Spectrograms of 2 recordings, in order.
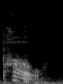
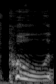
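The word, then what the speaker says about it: peau: And I was like, first of all, P-E-A-U should be pronounced Poe, as in low, L-E-A-U.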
